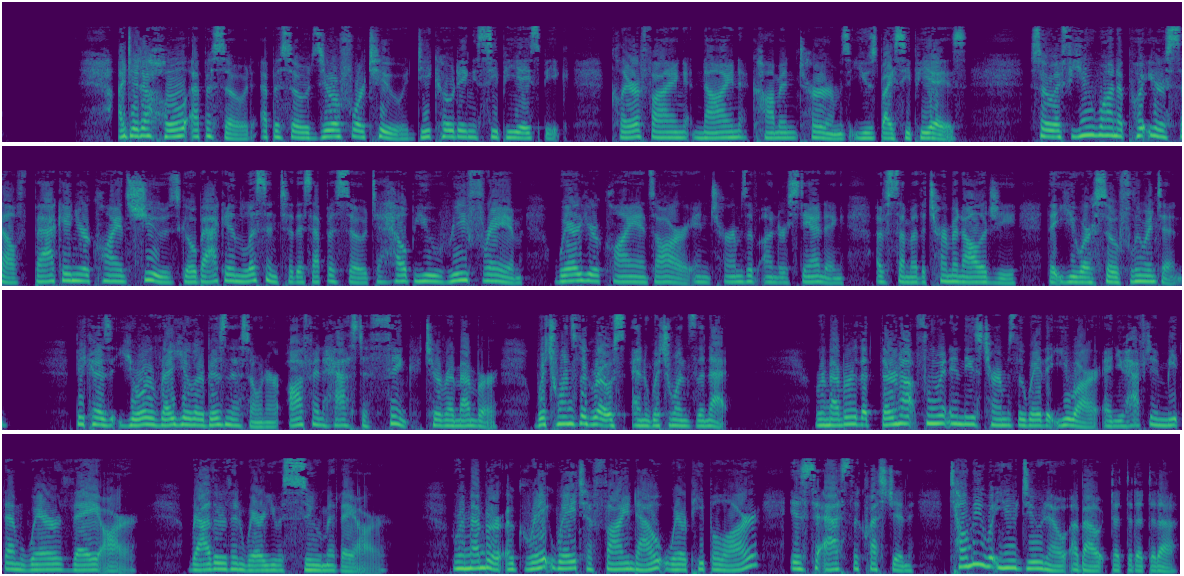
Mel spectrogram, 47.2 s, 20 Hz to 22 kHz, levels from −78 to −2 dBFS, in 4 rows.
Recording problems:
distortion; slight; 8% of the sound clipped
garbled, watery; slightly; nothing above 10.5 kHz

